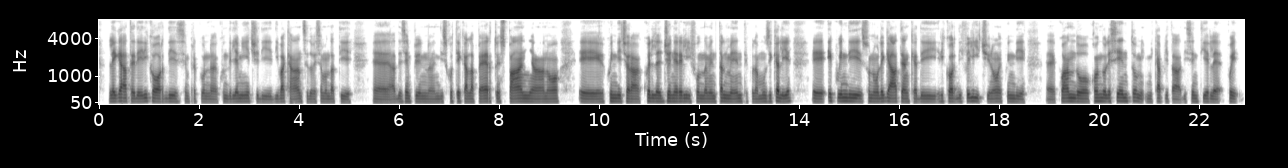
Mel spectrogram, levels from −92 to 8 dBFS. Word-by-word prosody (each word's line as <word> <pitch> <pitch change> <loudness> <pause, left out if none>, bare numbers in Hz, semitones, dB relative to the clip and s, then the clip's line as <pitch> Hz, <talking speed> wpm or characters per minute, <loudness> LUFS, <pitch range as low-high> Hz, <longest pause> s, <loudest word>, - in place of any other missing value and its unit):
legate 110 0 +3
a - - +3
dei 105 0 0
ricordi, 110 -2 +1
sempre 100 -1 -10
con 95 -2 -5
con 105 +2 -7
degli 105 +1 -3
amici, 105 0 -1
di 95 -2 -6
di 100 +2 -8
vacanze 100 -1 -1
dove 100 -1 -6
siamo 100 +2 -6
andati, 100 -1 -4 0.4
ehm, 90 -3 -2
ad 95 +2 -4
esempio 105 +1 -2
in 100 0 -2 0.2
in 95 - -6
discoteca 105 +1 -2
all'aperto, 105 +2 +1
in 100 - -2
Spagna, 105 -1 +3
no, 100 +1 +1 0.4
e 100 -2 +1
quindi 110 -1 +1
c'era 100 -3 +2
quel 110 -2 +3
genere 110 0 +3
lì, 110 -1 -1
fondamentalmente, 105 0 0
quella 100 -1 -4
musica 105 +3 +2
lì 110 -2 +2 0.5
e 100 -3 +2
e 125 -2 +1
quindi 120 -2 +3
sono 110 0 -1
legate 110 -1 +3
anche 105 0 -1
a - - +2
dei 105 -1 -3
ricordi 110 0 0
felici, 115 -1 -1
no, 100 +1 0
e 100 - -6
quindi, 105 -3 -2 0.4
ehm, 90 -1 -5
quando 110 -3 +3
quando 120 0 +2
le 115 0 +1
sento 120 0 +1
mi 105 -5 -2
mi 100 -1 -9
capita 105 -4 -2
di 100 - -12
sentirle, 105 -2 -3
poi 110 -3 -1
105 Hz, 155 wpm, -25 LUFS, 100-110 Hz, 0.5 s, legate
